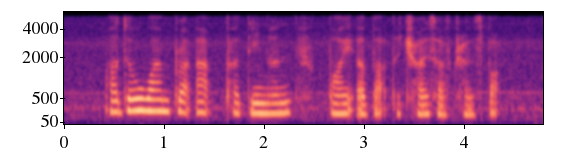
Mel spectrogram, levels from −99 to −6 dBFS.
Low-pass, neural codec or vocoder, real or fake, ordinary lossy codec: 5.4 kHz; none; real; none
